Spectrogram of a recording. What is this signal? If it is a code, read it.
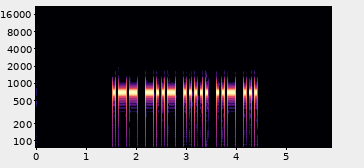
Morse code, heard as a keyed tone, about 25 wpm, 700 Hz. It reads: WX5US
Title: Speed Racing - USA 2x2 Call Signs 22wpm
